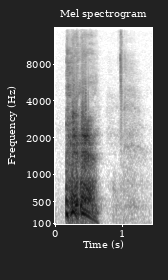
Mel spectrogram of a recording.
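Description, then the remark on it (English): A loud throat clearing lasting about half a second, harsh and rasping, followed by a brief softer click and breath after a short pause. No talking. “Let me clear my throat.”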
